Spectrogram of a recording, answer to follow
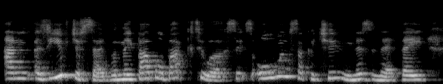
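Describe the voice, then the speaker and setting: A woman's voice: fairly high pitch, expressive, normal speed, warm tone. A woman guest on an early years podcast, explaining in a fluent, teacherly way. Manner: fluent, explanatory, slips into a sing-song voice for examples. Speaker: guest from a children's music and movement company. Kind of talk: podcast interview.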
